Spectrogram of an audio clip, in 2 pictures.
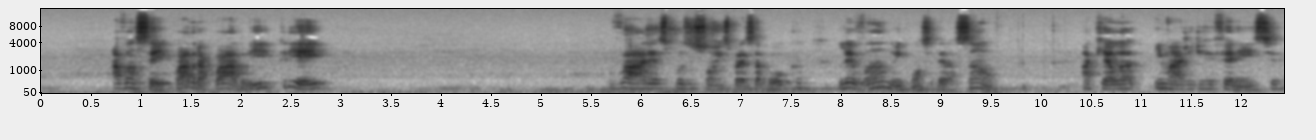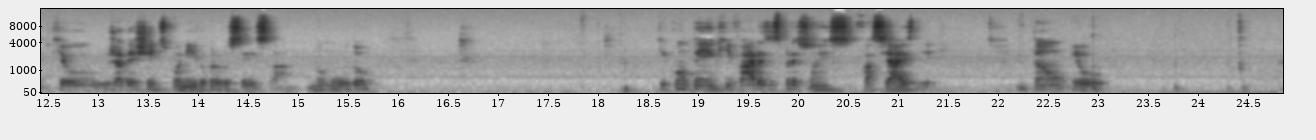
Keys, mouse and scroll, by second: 10.1 ctrl+z, 11.8 middle click, 13.7 click, 17.4 click, 18.4-19.2 shift+middle drag, 21.8 click, 23.1-24.4 ctrl+middle drag.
